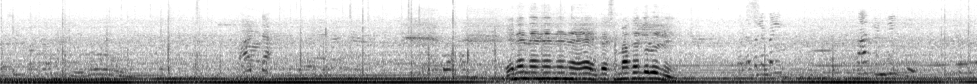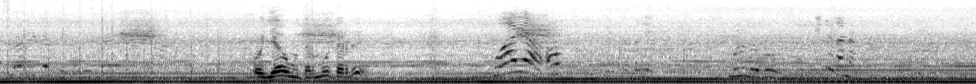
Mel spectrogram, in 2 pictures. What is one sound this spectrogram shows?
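A boat's motor hums steadily.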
